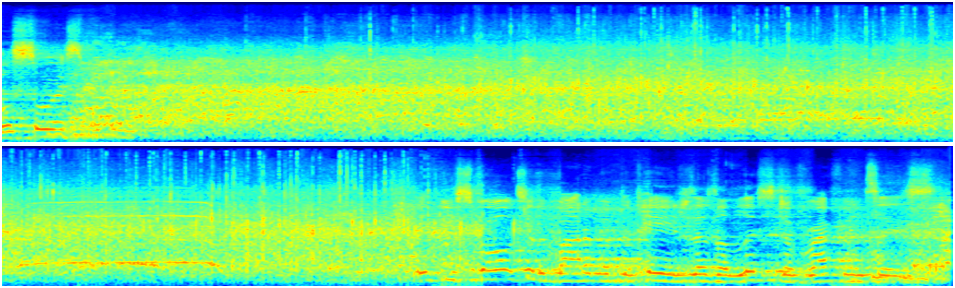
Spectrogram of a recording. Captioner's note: clapping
